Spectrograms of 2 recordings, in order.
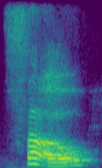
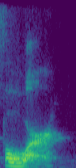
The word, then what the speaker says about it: four: of the sound so I often might hear the word foe instead of four is it only hearing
